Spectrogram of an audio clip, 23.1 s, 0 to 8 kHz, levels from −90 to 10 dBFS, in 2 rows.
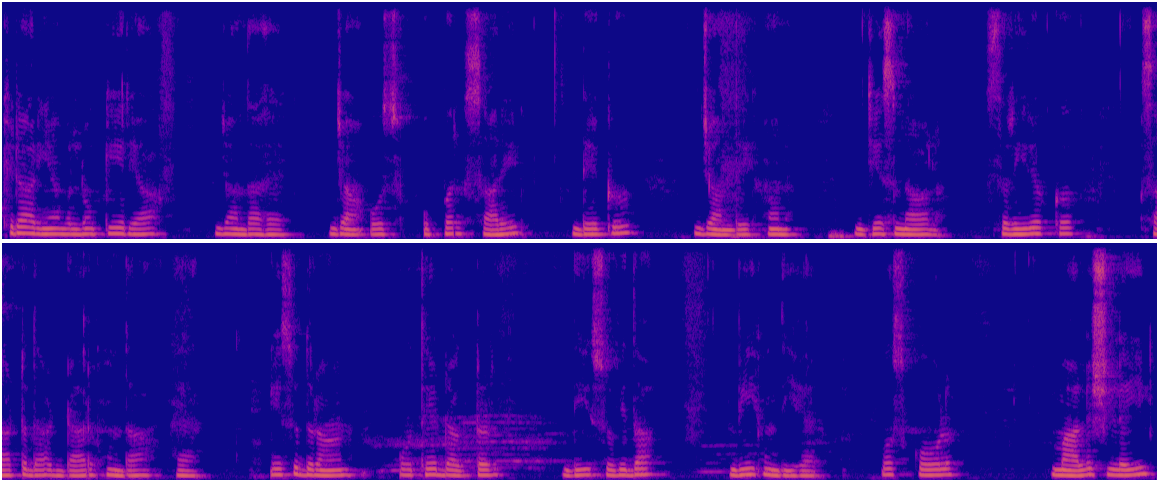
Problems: background sounds at intervals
